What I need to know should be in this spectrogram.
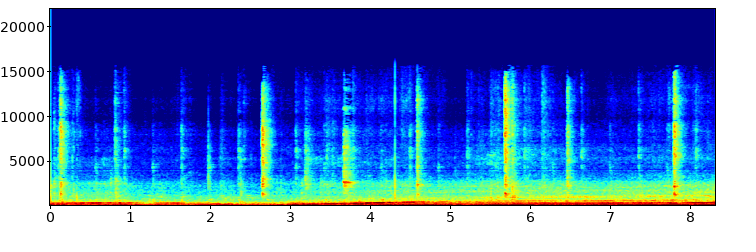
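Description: Loose parts rattle and click inside a moving bus.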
